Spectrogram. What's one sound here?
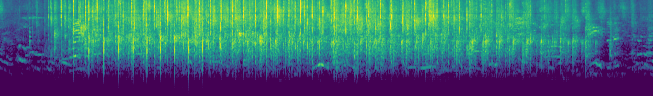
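An audience claps loudly in an echoing hall.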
